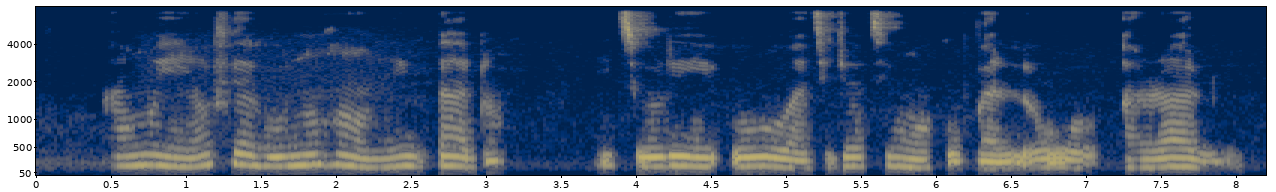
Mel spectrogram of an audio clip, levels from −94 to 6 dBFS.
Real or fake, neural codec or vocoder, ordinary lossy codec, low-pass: real; none; none; 7.2 kHz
